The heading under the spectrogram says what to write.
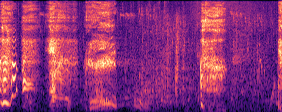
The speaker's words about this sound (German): Er taucht ins dunkle Wasser hinab, der eklige Wasserpatscher.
